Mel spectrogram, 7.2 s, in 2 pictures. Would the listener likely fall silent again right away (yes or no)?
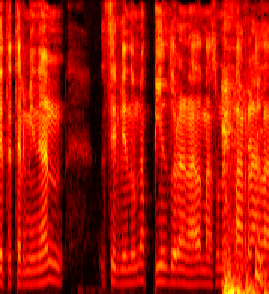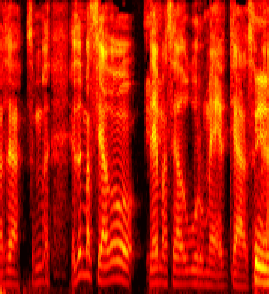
no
